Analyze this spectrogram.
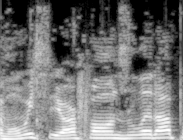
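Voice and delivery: ordinary talk, nothing marked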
